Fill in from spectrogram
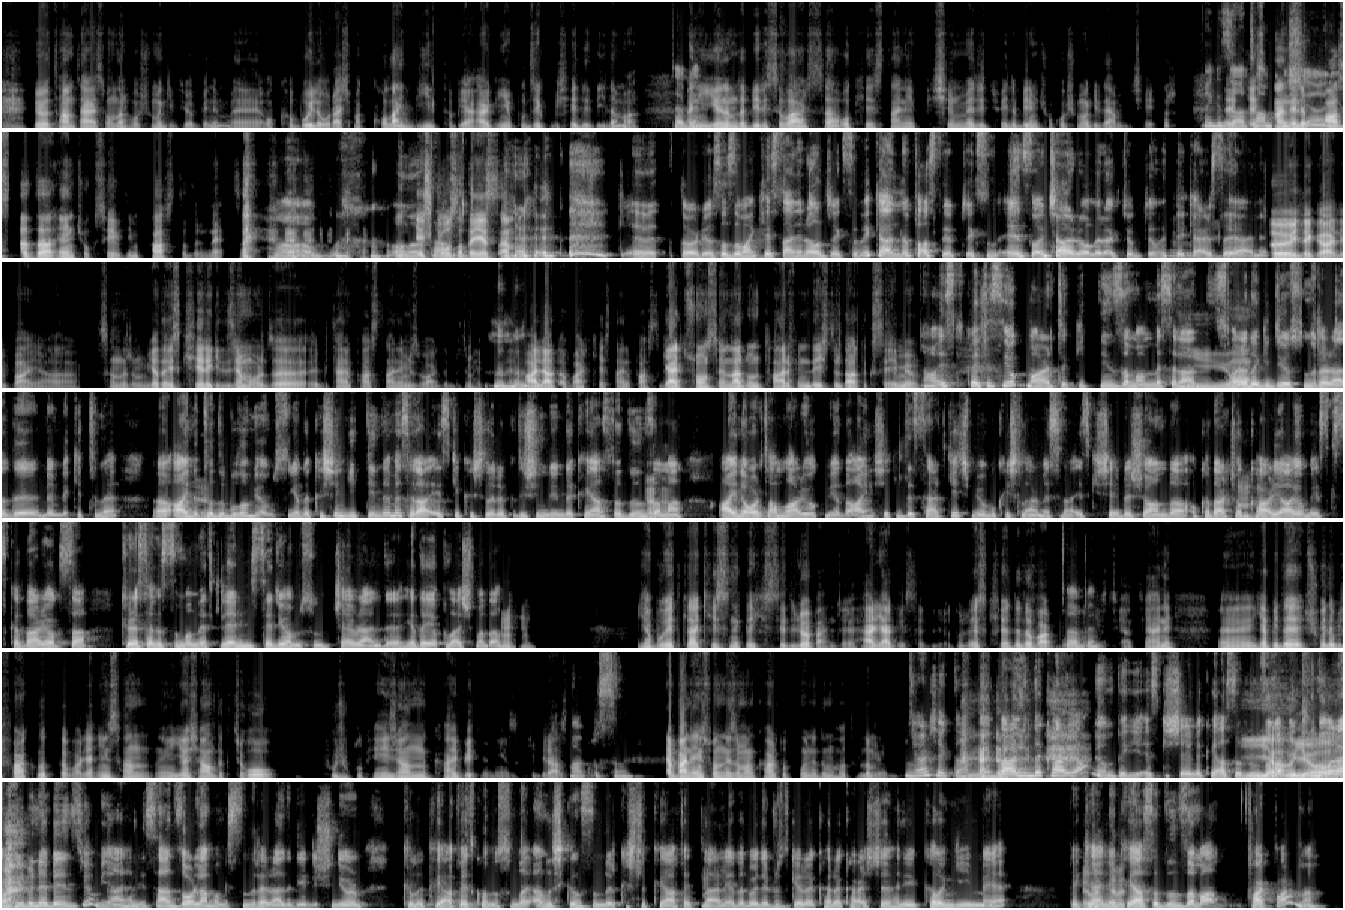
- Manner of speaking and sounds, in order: in English: "Wow"; chuckle; other background noise; chuckle; laughing while speaking: "Evet"; chuckle; unintelligible speech; chuckle; chuckle
- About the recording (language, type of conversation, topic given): Turkish, podcast, En çok hangi mevsimi seviyorsun ve neden?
